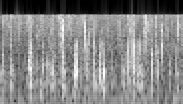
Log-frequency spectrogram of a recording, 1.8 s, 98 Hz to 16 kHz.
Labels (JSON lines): {"label": "biophony, sea urchins (Echinidae)", "recorder": "SoundTrap 600 or HydroMoth"}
